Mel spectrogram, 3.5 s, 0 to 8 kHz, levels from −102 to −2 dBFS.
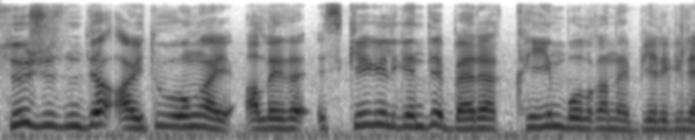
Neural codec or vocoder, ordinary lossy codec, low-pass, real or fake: none; none; 7.2 kHz; real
